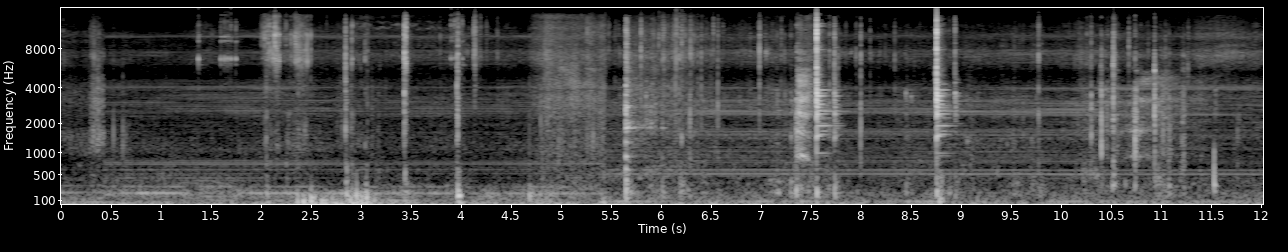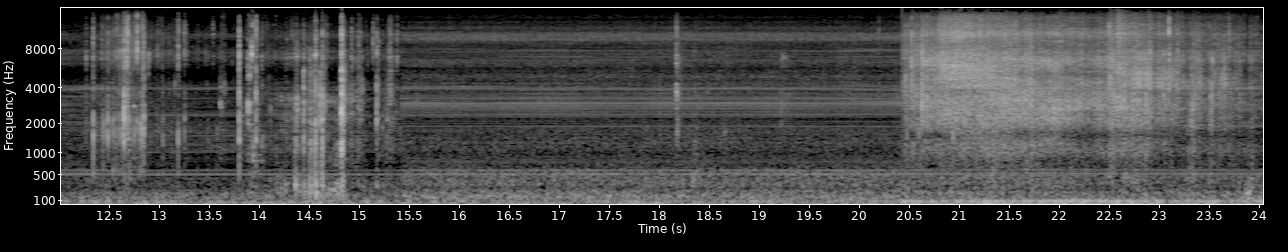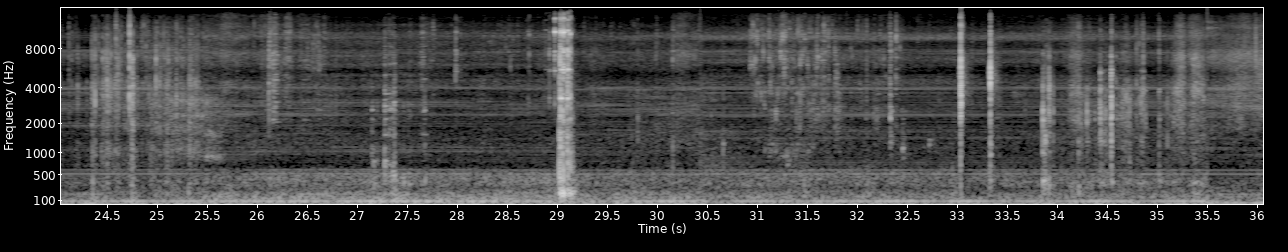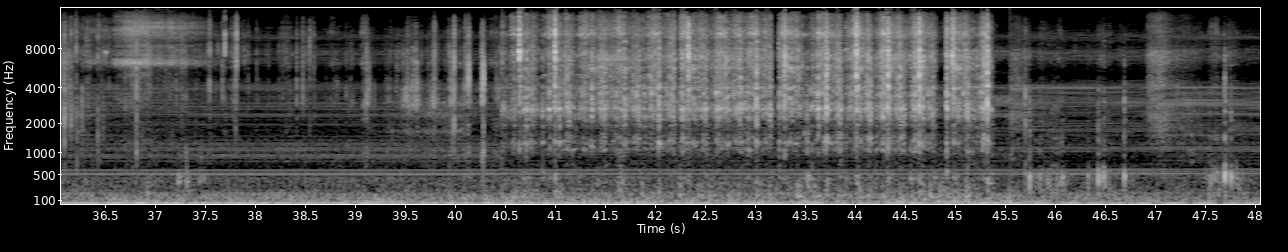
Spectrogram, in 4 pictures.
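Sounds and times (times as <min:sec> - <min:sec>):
gas stove hiss: 0:20.4 - 0:23.9.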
